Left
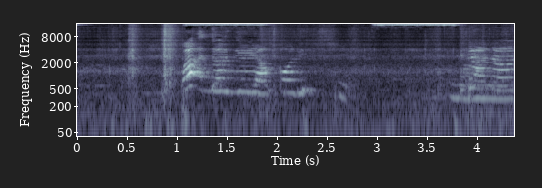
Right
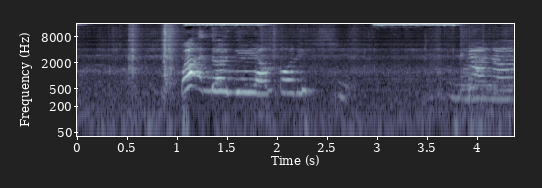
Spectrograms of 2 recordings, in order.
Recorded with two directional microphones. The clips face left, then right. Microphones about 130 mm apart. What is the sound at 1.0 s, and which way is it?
Child singing, 50° right (ahead or behind).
